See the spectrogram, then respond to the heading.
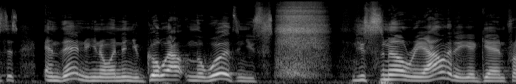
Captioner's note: sniffing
